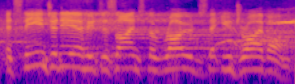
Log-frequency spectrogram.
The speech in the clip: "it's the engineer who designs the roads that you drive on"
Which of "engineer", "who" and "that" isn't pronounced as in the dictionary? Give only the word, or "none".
none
